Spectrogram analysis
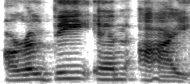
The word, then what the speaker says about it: Rodni: But we got Rando Ronnie, number one in the disappearance of Kiely Rodni, not Rodney, Dodney, Bobini, Fofini, just Rodney. Okay, Rodni. It's a fairly simple word to pronounce.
